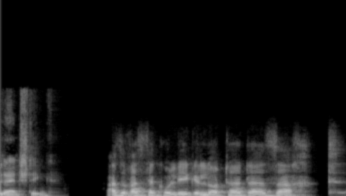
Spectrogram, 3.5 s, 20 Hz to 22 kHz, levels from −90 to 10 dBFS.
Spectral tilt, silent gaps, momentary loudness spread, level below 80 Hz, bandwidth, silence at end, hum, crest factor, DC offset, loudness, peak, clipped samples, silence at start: -6.5 dB/octave; 0.70-1.01 s; 15 LU; -66 dBFS; 12.5 kHz; 0 s; none; 16 dB; under 0.1%; -20 LUFS; -4 dBFS; under 0.1%; 0 s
